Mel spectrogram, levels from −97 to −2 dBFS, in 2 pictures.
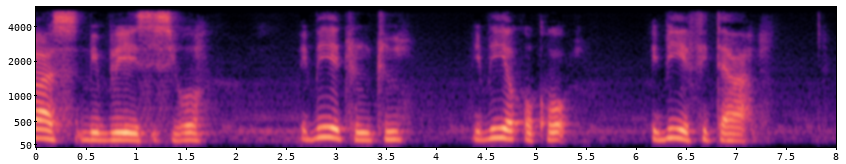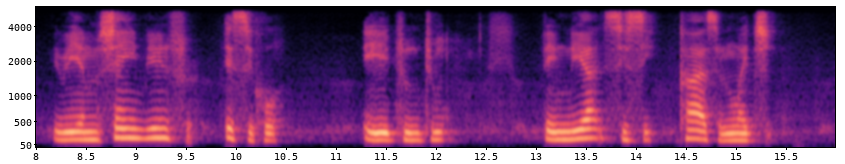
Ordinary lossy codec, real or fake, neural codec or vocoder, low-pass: AAC, 48 kbps; fake; codec, 16 kHz, 0.5 kbps, FunCodec, trained on LibriTTS, 25 frames a second; 5.4 kHz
